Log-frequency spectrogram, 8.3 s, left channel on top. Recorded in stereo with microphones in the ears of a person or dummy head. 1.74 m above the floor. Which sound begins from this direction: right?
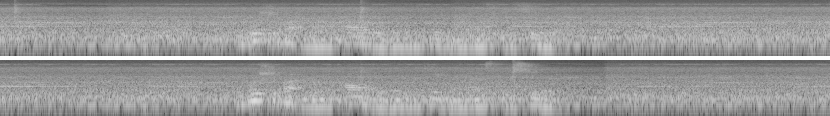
A man speaking, at 2.4 s.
